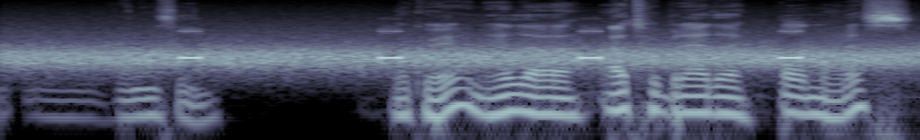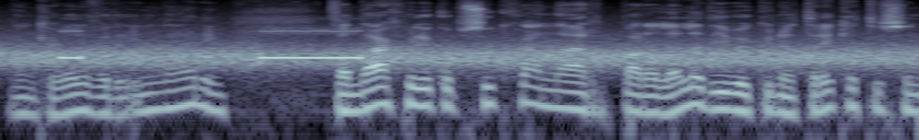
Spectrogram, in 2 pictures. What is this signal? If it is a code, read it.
Radio time signal (six pips, as the Greenwich Time Signal), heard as pips, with radio static, a narrow filter and speech in Dutch.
